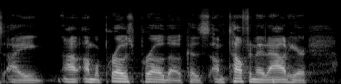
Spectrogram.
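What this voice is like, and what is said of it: Sick, strained voice. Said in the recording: “apologize for my voice. ... I coughed up something”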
